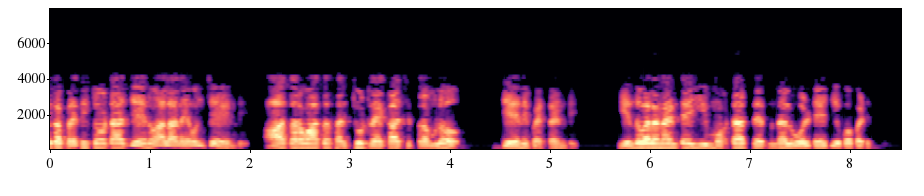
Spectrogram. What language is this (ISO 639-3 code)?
tel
